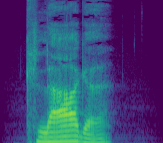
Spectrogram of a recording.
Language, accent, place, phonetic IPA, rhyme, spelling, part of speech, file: German, Germany, Berlin, [ˈklaːɡə], -aːɡə, Klage, noun, De-Klage.ogg
- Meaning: 1. complaint 2. lawsuit, action, charge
